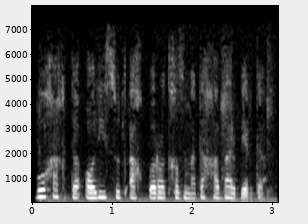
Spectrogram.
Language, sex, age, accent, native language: Uzbek, female, 18-24, Andijon, Uzbek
